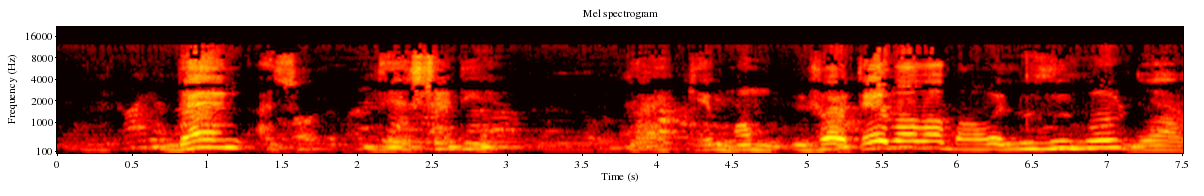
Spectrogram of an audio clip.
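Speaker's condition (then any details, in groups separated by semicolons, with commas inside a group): Speech loss after head injury; speech lost after head injury, very difficult to utter words, heavy speech, listeners say understandable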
